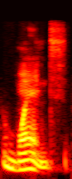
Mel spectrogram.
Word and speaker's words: Wendt: Wendt. – I said it right? George Wendt? – Yeah, but I'm just trying to think.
